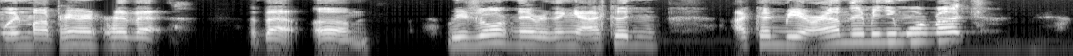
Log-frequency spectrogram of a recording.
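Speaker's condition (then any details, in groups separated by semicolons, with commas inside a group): Double hemiplegia cerebral palsy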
